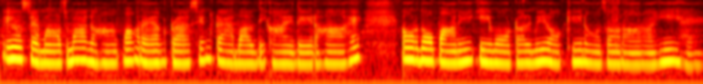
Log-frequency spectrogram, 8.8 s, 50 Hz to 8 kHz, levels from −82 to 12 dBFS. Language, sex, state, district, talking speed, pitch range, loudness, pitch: Hindi, female, Rajasthan, Jaipur, 150 wpm, 175-205 Hz, -18 LUFS, 185 Hz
